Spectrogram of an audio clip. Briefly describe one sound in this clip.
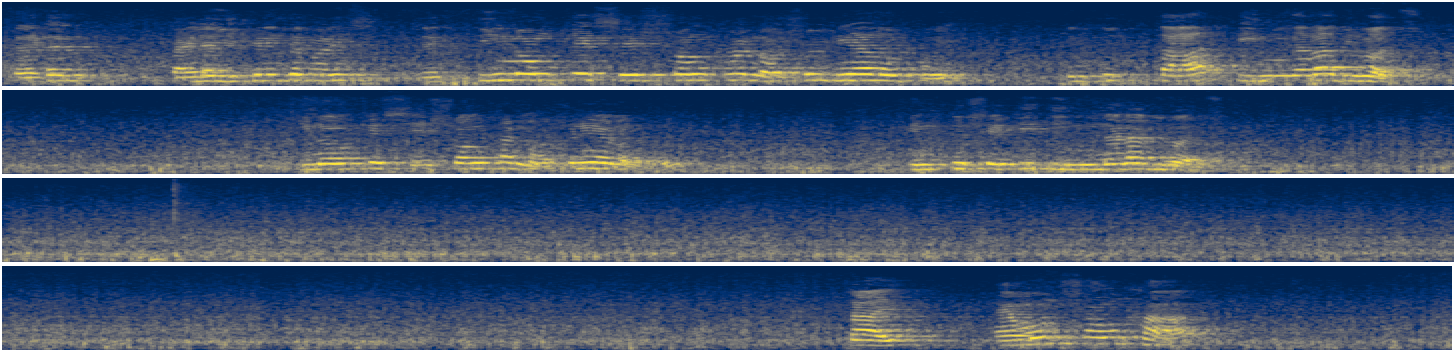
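A young man explains calmly, close by.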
